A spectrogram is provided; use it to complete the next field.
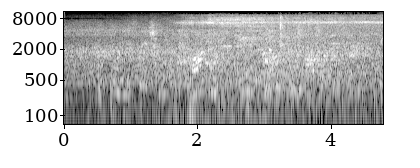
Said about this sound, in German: Der Zug hielt im Bahnhof von Ratnagiri. Sie waren am Ziel.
